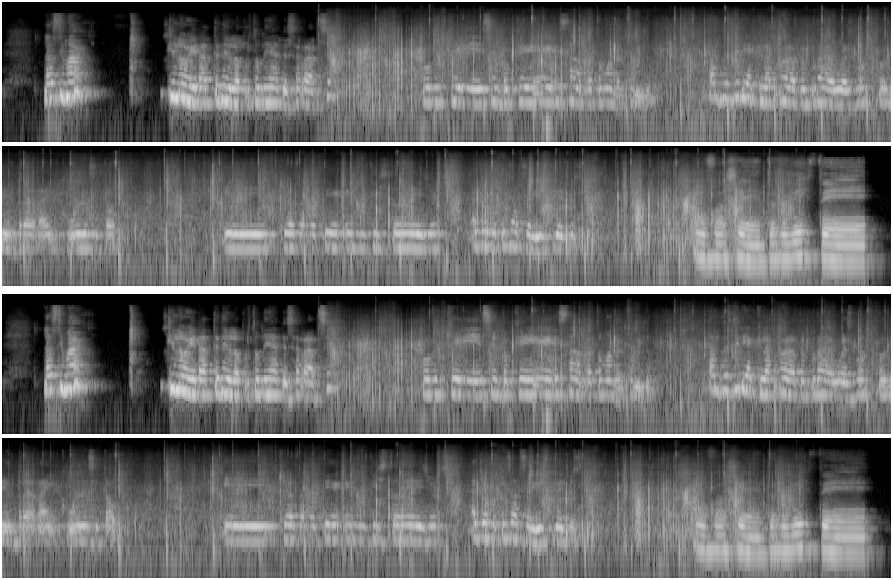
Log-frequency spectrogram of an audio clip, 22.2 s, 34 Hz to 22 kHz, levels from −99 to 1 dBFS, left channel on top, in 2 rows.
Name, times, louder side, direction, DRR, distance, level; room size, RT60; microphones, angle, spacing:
voice 1, 0.5-1.0 2.0-4.2 5.2-8.1 8.8-12.5 13.9-18.3, equal, 85° right, 3.7 m, -29 dB
sound 1, 3.9-21.2, left 2 dB, 15° left, 0.6 m, -38 dB
voice 2, 19.8-21.9, left 3 dB, 85° left, 0.7 m, -27 dB
8.4 x 7.3 x 7.8 m
head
